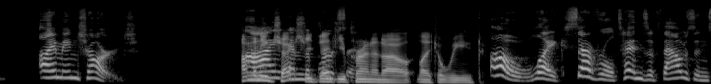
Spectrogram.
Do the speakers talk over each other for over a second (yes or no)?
yes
